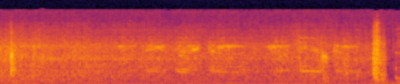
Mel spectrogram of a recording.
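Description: Steady car engine and outdoor noise, with faint muffled voices underneath and a sharp knock near the end.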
